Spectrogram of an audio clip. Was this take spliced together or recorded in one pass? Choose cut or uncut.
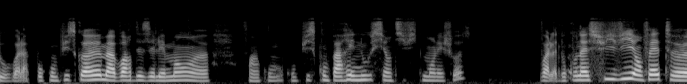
uncut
